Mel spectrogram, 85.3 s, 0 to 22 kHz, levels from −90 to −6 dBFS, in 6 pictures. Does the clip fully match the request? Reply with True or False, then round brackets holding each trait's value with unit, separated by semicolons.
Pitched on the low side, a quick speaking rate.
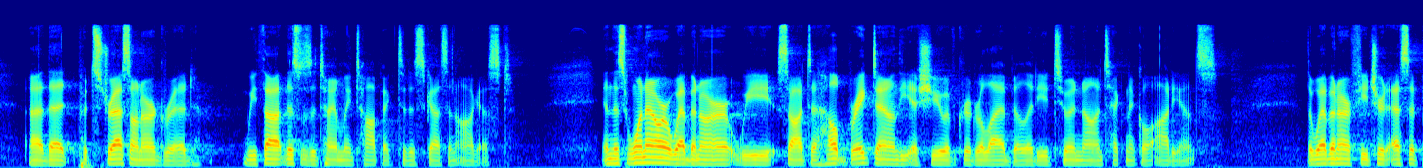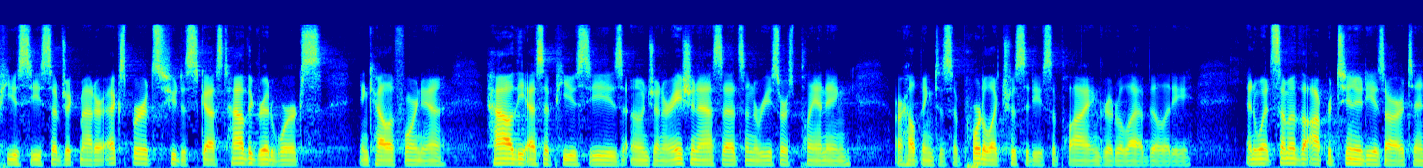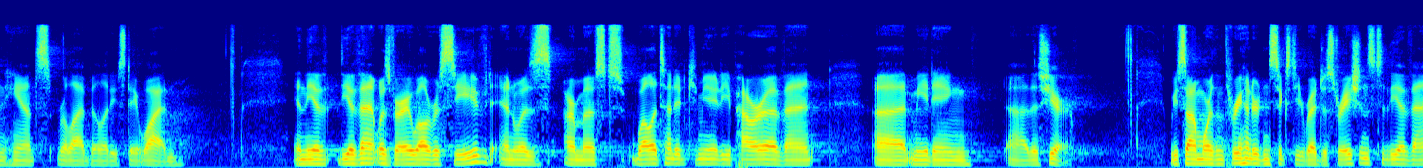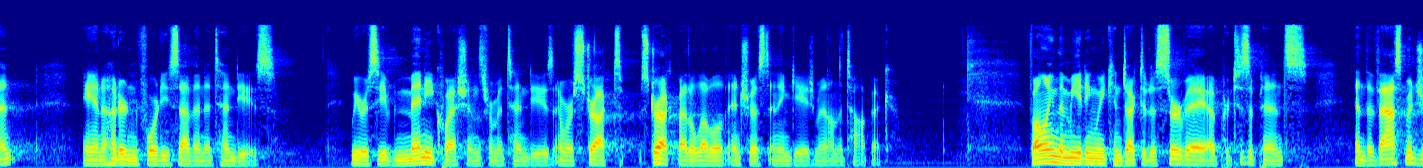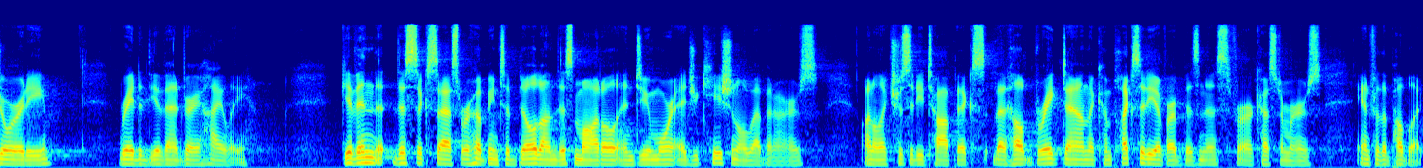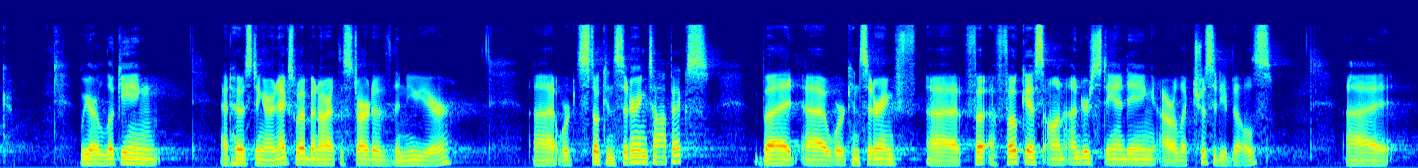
False (100 Hz; 155 wpm)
